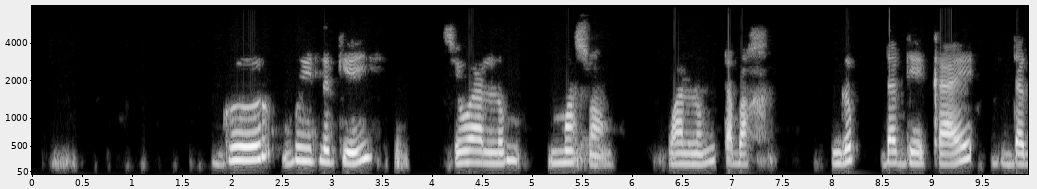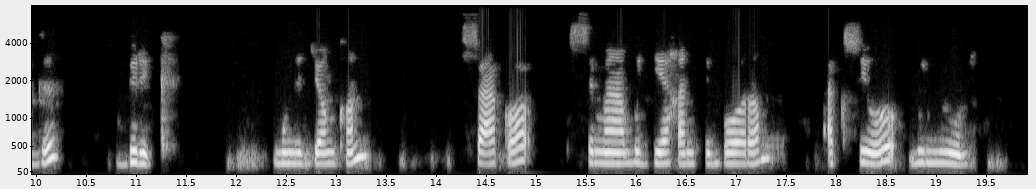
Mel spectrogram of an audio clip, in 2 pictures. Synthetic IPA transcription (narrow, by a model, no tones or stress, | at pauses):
ɡoːɾbujləɡej | siwalːumː | ɐsɔŋ | walːumtɐbɐx | ŋɡəp̚dɐɡːɛkaːj | budɐɡːə | biɾik | muŋɡiɟɔŋkɔn | sakɔ | simaːbuɟɛːxɐnkibɔːɾɐm | ʔɐ̰ksiwɔbuɲuːl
